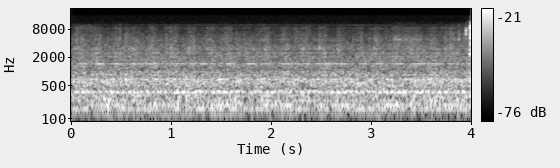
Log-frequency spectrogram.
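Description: Quiet room tone: a faint steady hum with no distinct sounds.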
